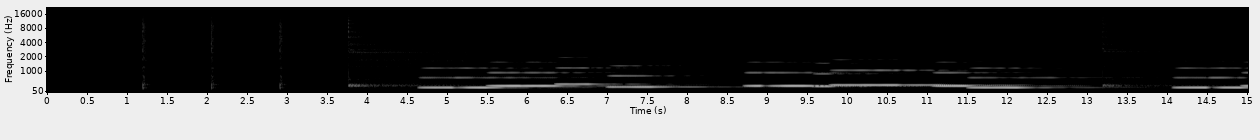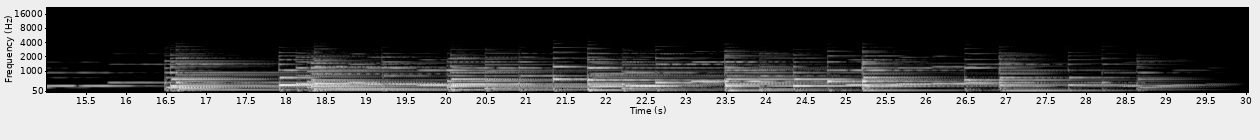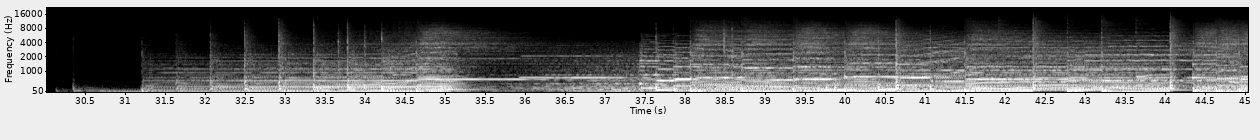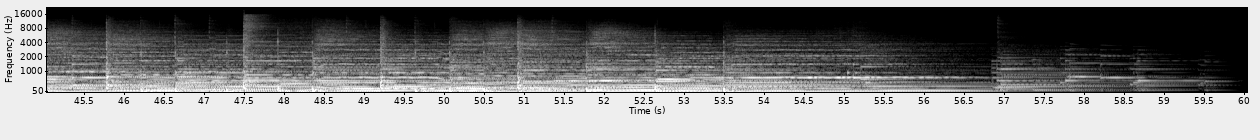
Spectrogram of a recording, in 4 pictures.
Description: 원키에서(-7)내린 멜로디 포함된 MR입니다.
Eb
앞부분30초, 뒷부분30초씩 편집해서 올려 드리고 있습니다.
중간에 음이 끈어지고 다시 나오는 이유는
